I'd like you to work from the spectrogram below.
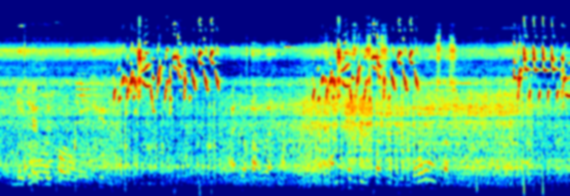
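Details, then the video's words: Trained, tutored European goldfinch singing: three bursts of rapid, jangling, twittering high notes, each lasting about a second and a half, separated by pauses, over steady background hiss and faint low murmuring. "غناء حسون قمة في الأداء غلطة لا _Chant du chardonneret"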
